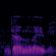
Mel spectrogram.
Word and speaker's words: Dunlavy: Dunlavy. Dunlavy. Dunlavy. Lavy. Got it. Just want to make sure I pronounce it right.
